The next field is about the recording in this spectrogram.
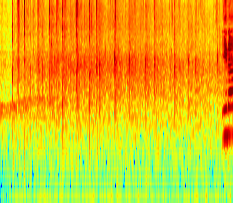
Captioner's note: audience applauds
